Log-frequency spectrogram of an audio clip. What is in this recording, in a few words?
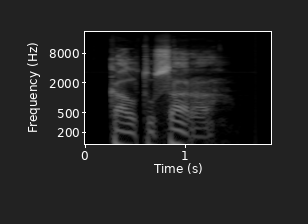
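"Kaltusara", pronunciations; Fourth Way; Beelzebub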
